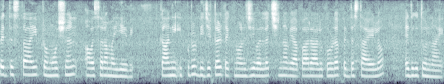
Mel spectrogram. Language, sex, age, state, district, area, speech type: Telugu, female, 18-30, Telangana, Jayashankar, urban, spontaneous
